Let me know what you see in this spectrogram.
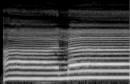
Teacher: Mad tabi'inya alif didahului harokat fathah, hamzahnya i terdapat pada kata alai. Maka la-nya panjang, boleh 4, boleh 5 harokat. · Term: mad wajib muttasil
